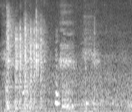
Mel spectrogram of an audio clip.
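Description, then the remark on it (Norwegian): A single die clatters and tumbles across a hard surface in a quick burst of small rattling knocks, then settles showing a four. It is fairly loud, with no talking. “Um, jeg tror jeg bare ruller den der ene terningen her, ja, som har, handler om alt som er galt i hele verden.”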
